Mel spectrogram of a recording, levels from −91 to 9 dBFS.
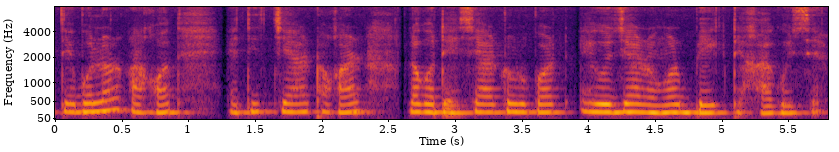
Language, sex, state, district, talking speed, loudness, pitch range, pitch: Assamese, female, Assam, Sonitpur, 155 wpm, -16 LUFS, 205-220 Hz, 215 Hz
